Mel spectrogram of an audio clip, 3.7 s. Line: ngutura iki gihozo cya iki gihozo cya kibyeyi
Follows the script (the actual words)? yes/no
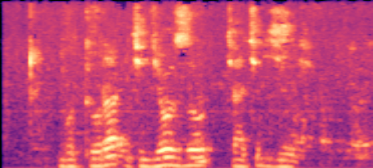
no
